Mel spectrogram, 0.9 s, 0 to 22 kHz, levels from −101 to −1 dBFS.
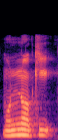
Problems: none marked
